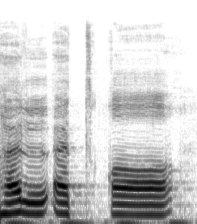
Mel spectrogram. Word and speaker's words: الأتقى: And then the lam here, the word al-atqa, the lam is lam al-qamariya, so it is pronounced. Then we have the letter ta, which is sakin, so we have to make sure that we are doing the hams on it. That sound has to be there. At qaf is a heavy letter, so we have to make sure that we are pronouncing the qaf in a heavy manner.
